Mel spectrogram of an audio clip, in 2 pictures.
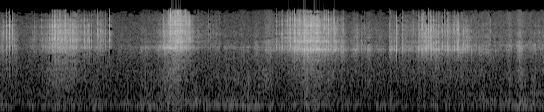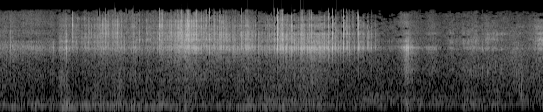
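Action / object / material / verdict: shake / painted wooden shaker egg / wood / none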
